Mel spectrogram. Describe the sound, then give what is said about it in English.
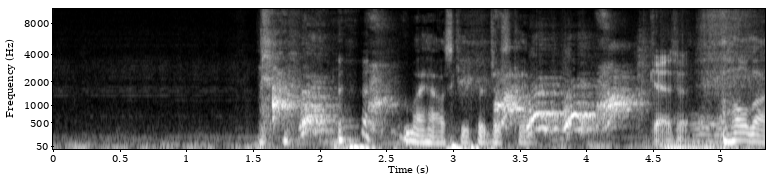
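A pet dog barks repeatedly and loudly, the sharp barks overlapping with people talking and laughing after a quiet opening moment. “That's my dog”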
